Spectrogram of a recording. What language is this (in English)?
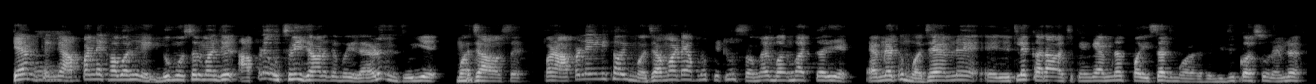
Gujarati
